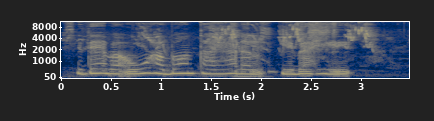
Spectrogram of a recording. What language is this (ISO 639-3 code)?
som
